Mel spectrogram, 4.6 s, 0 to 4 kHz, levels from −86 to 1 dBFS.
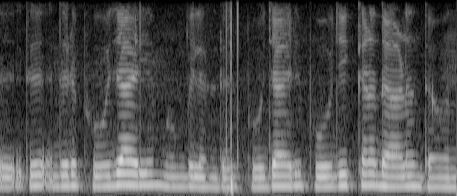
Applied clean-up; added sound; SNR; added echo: none; none; none; none.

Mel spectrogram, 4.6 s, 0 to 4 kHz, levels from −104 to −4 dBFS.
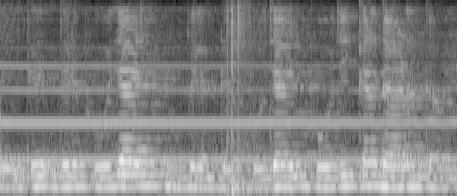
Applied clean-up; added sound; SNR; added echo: none; Wind instrument, woodwind instrument; 14 dB; reverberation time 1.3 s.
